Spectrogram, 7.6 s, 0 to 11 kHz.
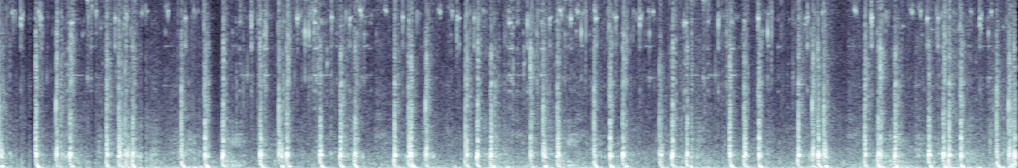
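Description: Roach, the horse in The Witcher 3, gallops with rapid, sharp hoofbeats in a steady driving rhythm, close and prominent throughout.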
